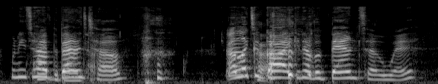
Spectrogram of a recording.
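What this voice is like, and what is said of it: Put-on English accent. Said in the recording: “when you say an English accent, it just doesn't sound the same”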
